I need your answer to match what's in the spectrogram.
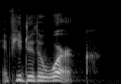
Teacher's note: My intonation was a little messed up here. It sounded like I'm about to continue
